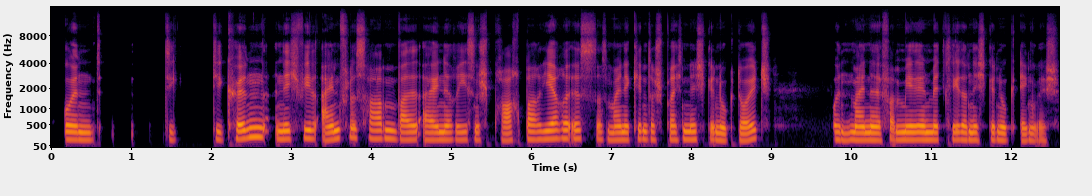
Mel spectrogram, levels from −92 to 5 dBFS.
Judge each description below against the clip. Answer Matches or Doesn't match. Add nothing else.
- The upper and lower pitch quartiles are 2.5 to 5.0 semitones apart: Doesn't match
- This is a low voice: Doesn't match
